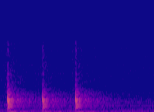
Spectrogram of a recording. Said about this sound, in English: Then here comes a knock.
